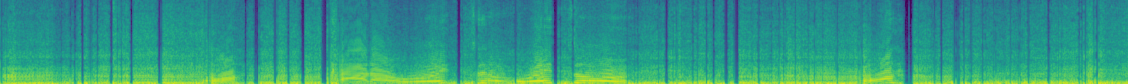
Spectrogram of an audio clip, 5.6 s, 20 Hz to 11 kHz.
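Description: A KTM Duke 390 motorcycle engine revs repeatedly up to high rpm, its pitch sweeping up and falling back in several close, loud pulls, while someone talks over it.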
